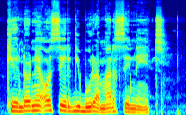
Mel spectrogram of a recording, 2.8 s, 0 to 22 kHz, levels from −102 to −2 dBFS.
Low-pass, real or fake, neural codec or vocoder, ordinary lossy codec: none; fake; vocoder, 44.1 kHz, 128 mel bands every 256 samples, BigVGAN v2; none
